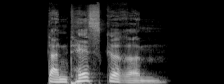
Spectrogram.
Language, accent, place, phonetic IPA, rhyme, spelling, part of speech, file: German, Germany, Berlin, [danˈtɛskəʁəm], -ɛskəʁəm, danteskerem, adjective, De-danteskerem.ogg
- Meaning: strong dative masculine/neuter singular comparative degree of dantesk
